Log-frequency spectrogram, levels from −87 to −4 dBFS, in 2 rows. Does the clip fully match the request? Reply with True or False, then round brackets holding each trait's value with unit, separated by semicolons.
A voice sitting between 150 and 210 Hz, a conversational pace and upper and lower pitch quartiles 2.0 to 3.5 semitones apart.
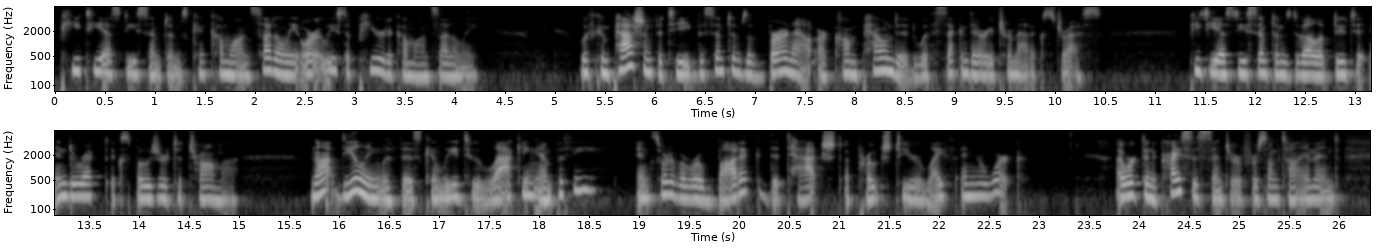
True (185 Hz; 155 wpm; 3.0 semitones)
